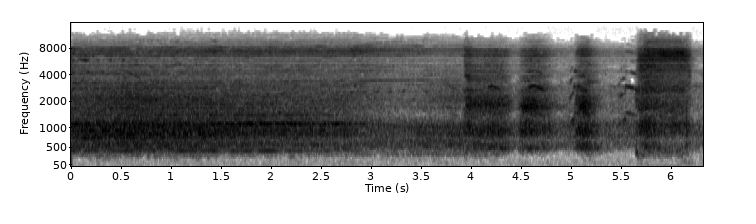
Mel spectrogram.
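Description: A loud, steady hissing wash with faint held tones fades over the first three seconds. Then seagulls call in four short cries, the last one the loudest.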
